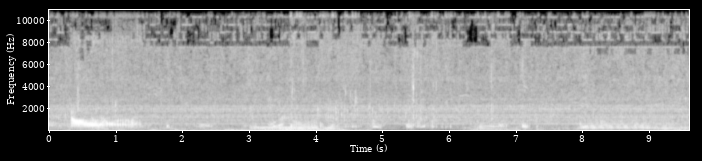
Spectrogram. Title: Stomach Growling 💕💕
